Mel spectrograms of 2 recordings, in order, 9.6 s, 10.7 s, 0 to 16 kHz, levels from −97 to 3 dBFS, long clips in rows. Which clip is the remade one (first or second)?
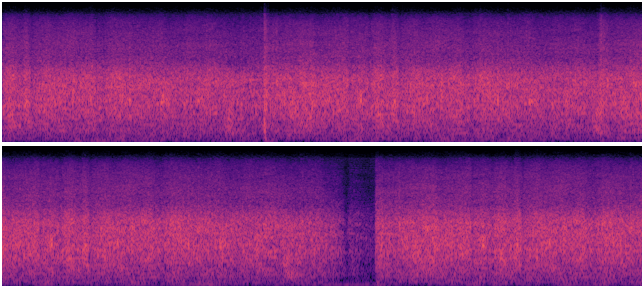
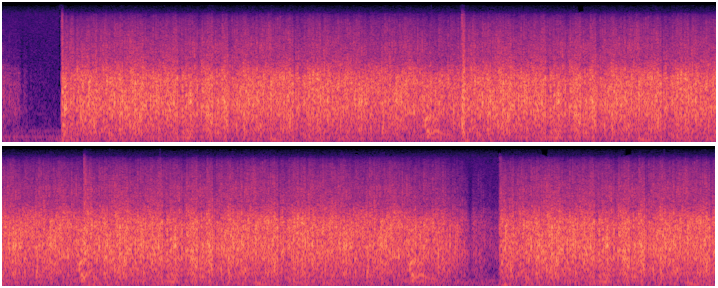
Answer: first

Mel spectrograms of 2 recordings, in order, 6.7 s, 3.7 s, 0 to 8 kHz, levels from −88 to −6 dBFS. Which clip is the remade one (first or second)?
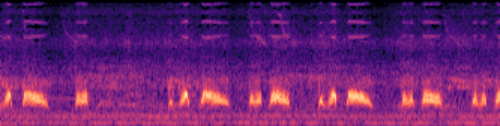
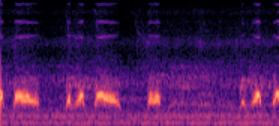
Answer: second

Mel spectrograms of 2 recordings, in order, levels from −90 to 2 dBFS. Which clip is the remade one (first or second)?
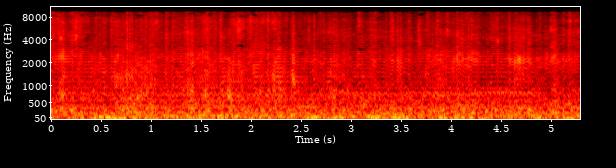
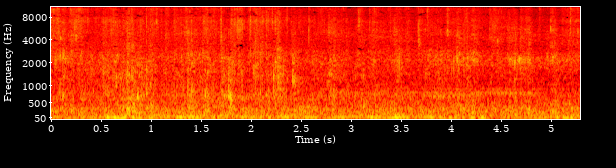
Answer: first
